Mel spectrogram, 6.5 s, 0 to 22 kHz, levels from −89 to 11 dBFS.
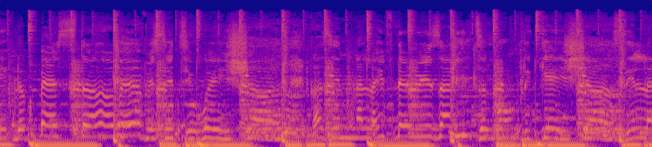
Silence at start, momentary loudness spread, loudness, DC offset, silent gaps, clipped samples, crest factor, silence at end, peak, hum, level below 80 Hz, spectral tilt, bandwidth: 0 s; 2 LU; -23 LUFS; under 0.1%; none; under 0.1%; 12 dB; 0 s; -10 dBFS; none; -26 dBFS; -4 dB/octave; 17 kHz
